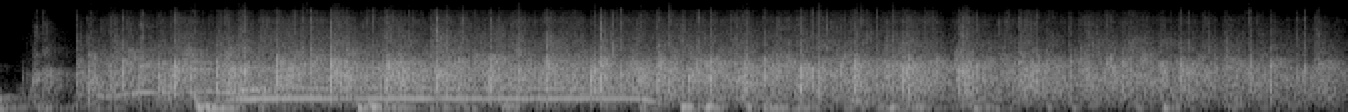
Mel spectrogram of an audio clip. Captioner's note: audience applauds; audience cheers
